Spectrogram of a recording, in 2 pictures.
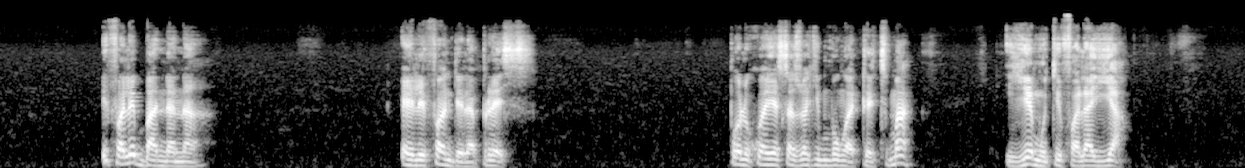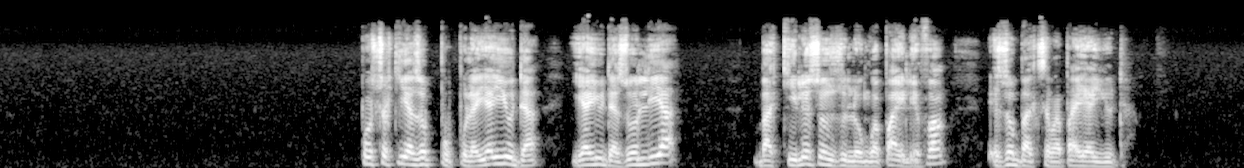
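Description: A man speaks calmly close to a microphone, in bursts with pauses.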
